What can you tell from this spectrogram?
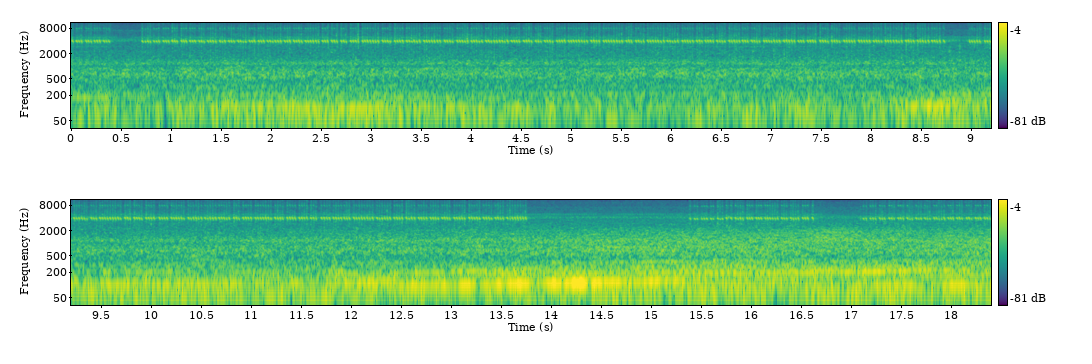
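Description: Cricket trilling: one steady, high, continuous trill that breaks off briefly a few times, over a faint low rumble.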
